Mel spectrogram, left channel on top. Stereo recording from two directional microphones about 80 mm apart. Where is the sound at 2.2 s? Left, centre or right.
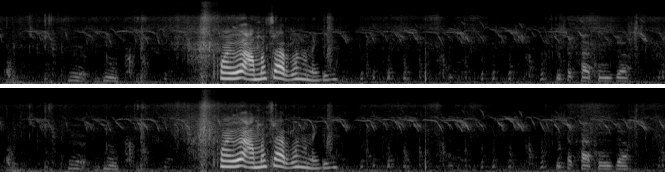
Right.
